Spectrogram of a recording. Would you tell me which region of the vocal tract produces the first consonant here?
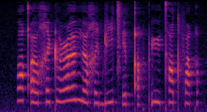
uvula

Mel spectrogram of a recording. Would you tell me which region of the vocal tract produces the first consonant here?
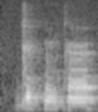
velum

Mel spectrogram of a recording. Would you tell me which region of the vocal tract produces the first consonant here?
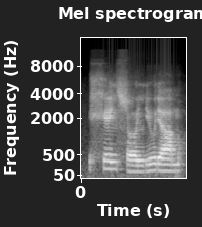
velum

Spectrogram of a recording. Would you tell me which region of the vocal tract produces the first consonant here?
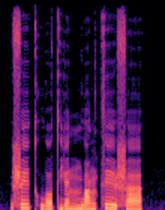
retroflex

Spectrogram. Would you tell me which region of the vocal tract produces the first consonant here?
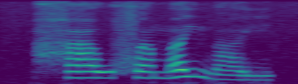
throat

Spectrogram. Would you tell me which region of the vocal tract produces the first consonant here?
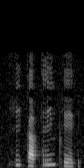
throat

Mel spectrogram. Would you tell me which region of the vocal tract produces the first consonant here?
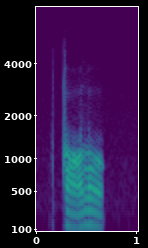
tongue tip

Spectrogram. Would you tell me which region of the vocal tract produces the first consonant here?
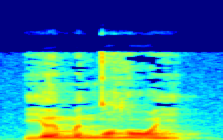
palate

